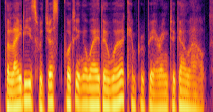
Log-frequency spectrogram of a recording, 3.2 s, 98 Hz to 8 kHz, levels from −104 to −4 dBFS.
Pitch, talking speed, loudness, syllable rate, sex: 120 Hz, 245 wpm, -15 LUFS, 6.3 syllables/s, male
